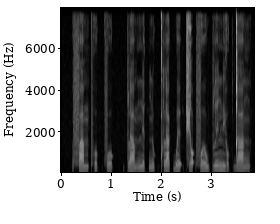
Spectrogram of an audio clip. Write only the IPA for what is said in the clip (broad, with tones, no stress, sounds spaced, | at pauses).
f a˧ m pʰ o˨˩ k̚ f o˦˥ k̚ | p l a˩˦ m n e˨˩ k̚ n u˨˩ k̚ pʰ l a˦˥ k̚ w e˨˩ ʔ t͡ɕ ɔ˦˥ ʔ f ɤː˧ w p l i˥˩ n j o˦˥ k̚ d a˥˩ ŋ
